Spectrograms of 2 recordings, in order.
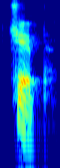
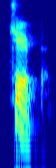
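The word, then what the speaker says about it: qep: So, for onion you will say chip chip And then even for sue, again chip. chip The e at the end is normally silent.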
